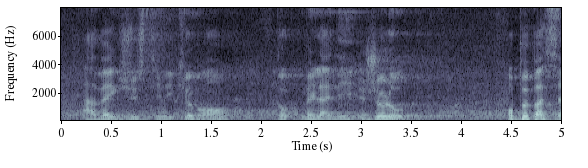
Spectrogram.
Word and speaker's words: Gelot: Apparemment, il faut prononcer Gelot.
